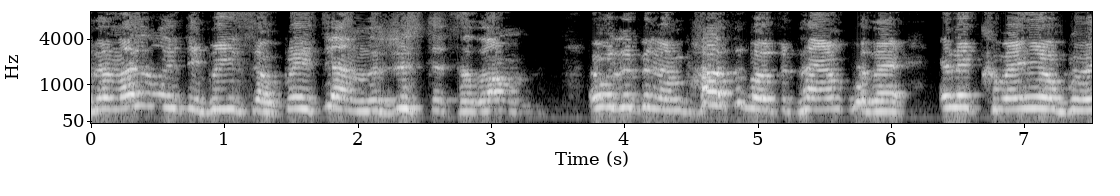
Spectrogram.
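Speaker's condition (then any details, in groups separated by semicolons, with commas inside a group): Cerebral palsy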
